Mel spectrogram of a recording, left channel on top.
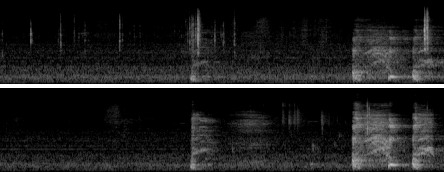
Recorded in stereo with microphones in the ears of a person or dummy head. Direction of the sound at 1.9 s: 55° right (ahead or behind).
